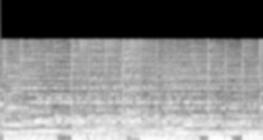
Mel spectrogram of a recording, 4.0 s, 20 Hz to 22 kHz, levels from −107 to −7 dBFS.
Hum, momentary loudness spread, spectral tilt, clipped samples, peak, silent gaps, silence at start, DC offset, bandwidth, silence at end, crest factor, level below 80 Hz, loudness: none; 2 LU; -6.5 dB/octave; under 0.1%; 0 dBFS; none; 0 s; under 0.1%; 7.2 kHz; 0 s; 8 dB; -14 dBFS; -10 LUFS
